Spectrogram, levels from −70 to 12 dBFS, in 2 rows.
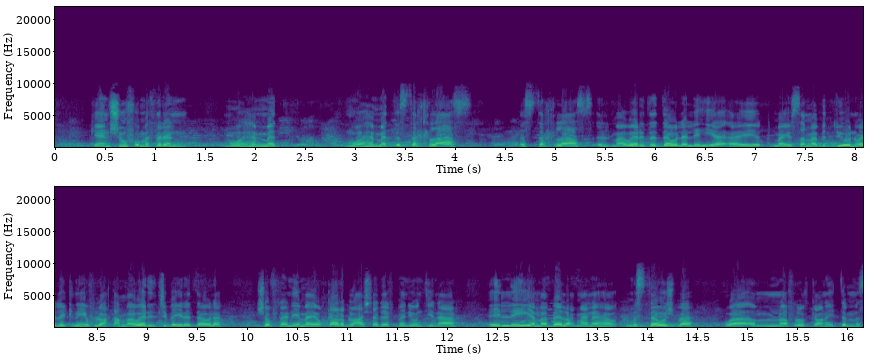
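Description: No technical faults can be heard anywhere in the audio, and the signal holds steady throughout without any disturbance to its level, timing or continuity.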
